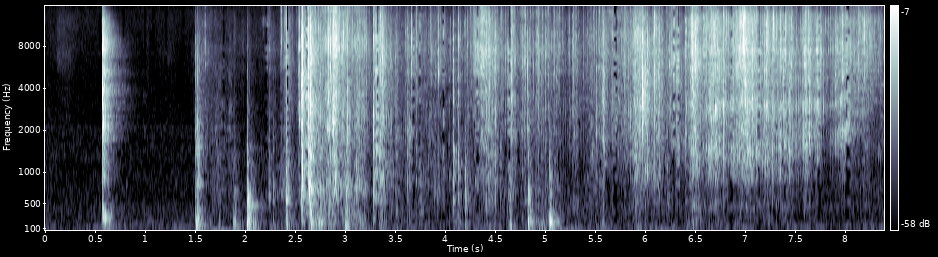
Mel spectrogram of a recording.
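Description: A single sharp click, then dense crackling and tearing of plastic shrink wrap being pulled off a sealed Topps Chrome Black trading-card box.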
